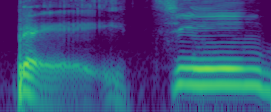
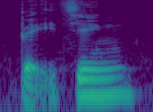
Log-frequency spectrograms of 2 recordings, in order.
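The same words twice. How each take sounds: First: The tones are overdone and exaggerated. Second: The tones are said lightly and naturally. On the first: The speaker calls it wrong. "Don't say like Beijing, because it's strange" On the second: The speaker calls it right. "So you always want to sound natural"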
